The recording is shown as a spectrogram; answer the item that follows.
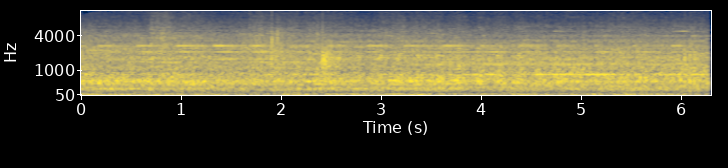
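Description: Union Pacific double-stack container train rolling past, a steady, even noise of the stack cars passing on the rails.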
